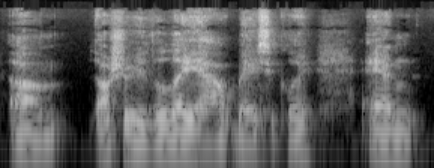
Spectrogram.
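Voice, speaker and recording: A man's voice: fairly low pitch, monotone, moderate pace. A man telling a personal story to camera in a folksy, rambling way, acting out his own reactions. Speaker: YouTube channel host.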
